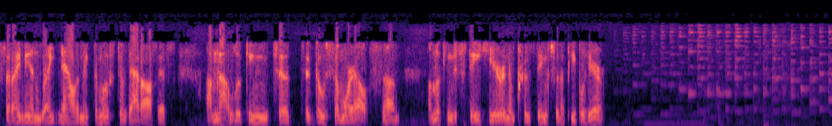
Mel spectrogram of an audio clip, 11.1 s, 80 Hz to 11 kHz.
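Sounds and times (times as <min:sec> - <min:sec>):
speech: 0:00.1 - 0:08.2
phone ringtone with repeating electronic melody: 0:08.3 - 0:11.0.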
